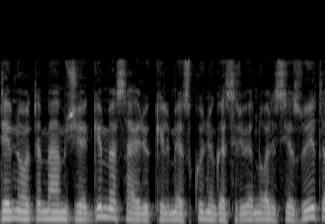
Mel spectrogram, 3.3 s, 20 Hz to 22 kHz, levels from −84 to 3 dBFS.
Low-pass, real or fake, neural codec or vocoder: 7.2 kHz; real; none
